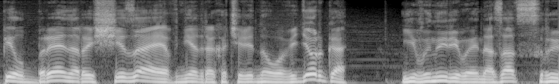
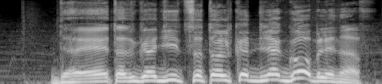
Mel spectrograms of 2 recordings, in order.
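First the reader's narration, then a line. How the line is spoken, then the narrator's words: Slurred drunken roar. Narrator (Russian): проревел Вульфгар с заметно заплетающимся языком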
